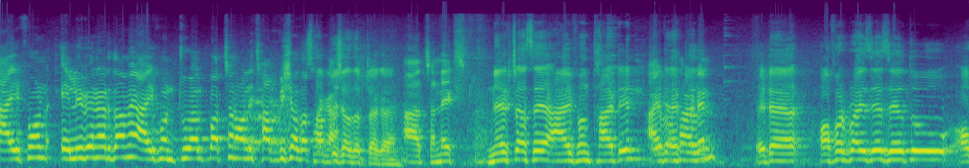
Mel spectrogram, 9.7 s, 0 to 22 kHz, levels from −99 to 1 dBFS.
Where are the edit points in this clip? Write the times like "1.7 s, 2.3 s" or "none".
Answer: none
